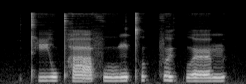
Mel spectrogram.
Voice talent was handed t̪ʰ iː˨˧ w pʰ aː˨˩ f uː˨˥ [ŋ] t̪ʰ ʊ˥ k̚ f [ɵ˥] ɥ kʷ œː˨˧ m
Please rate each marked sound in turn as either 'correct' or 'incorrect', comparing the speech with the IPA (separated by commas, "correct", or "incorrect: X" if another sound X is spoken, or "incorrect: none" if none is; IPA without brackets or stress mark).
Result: correct, correct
